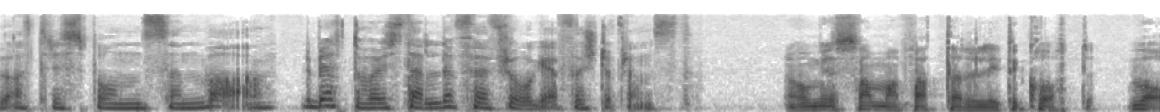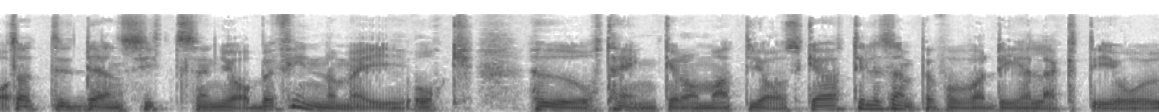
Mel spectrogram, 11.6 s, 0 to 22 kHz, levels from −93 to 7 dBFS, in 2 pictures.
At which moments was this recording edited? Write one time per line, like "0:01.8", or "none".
0:05.8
